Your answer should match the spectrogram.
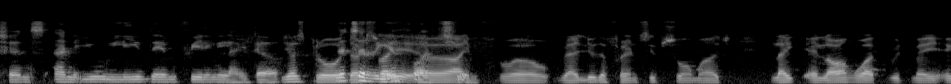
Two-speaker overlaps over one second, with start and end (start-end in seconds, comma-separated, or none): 3.4-4.7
